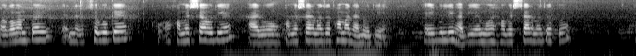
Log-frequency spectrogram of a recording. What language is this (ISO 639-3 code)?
asm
